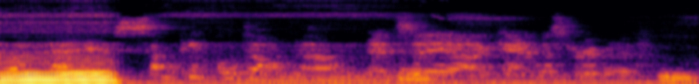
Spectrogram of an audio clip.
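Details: Merle French bulldog puppy snoring: a loud, low, rattling snort-like snore, then quieter background talk and noise.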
